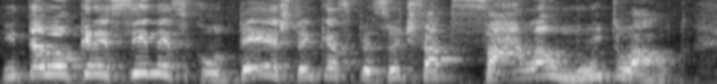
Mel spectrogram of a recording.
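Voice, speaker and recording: Speech comes at a very fast pace. It is delivered in a Bahian accent. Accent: Bahian Brazilian Portuguese. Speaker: history professor, researcher. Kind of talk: interview conversation. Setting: remote call from home. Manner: loud.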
